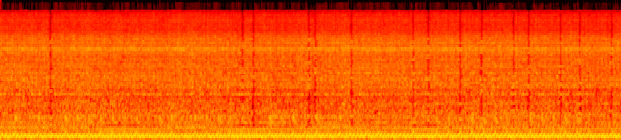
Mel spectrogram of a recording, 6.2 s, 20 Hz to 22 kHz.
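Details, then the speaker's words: 1977 Suzuki GS550 four-cylinder, first start after two years stored: low, steady burble holding an even idle with no knocks or misfires; normal cold idle during warm-up. "when you want to ride this bike the startup procedure is exactly the same it takes at least three or four minutes for it to warm up before you can really get up and go on it"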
